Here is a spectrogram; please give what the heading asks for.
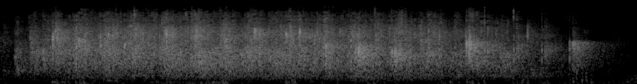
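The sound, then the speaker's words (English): Audience applause welcoming a woman up to share her story at a morning gathering: sustained, even clapping from many people that holds for several seconds, then thins out toward the end. “Would you give her a hand and welcome her up?”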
